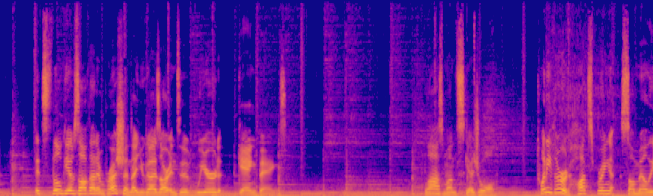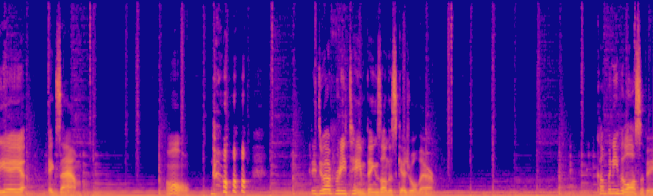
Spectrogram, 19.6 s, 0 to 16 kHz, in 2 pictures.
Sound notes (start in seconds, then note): 13.0 chuckles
